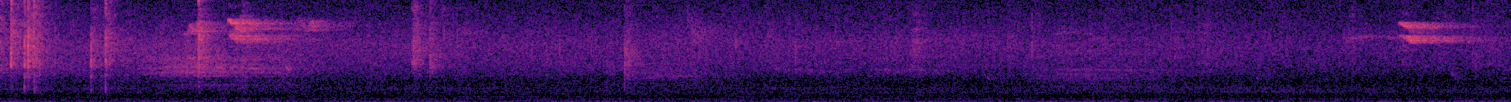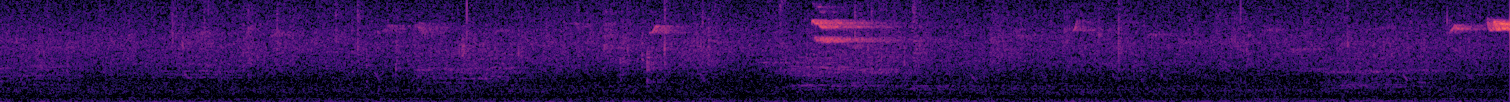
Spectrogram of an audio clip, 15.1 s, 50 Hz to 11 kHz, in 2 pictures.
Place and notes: Schönbuch Nature Park, Heuberger Tor - Schönbuch Nature Park in autumn
Naturpark Schönbuch: Vögel, fallende Blätter und Nüsse
Schönbuch Nature Park: Birds, falling leaves and nuts
(Tascam DR-100MX3, EM172 (XLR) binaural)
